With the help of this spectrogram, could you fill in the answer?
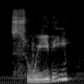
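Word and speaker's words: Sweetea: that game was named sweetie but it was SW it was spelled swe t EA but pronounced sweetie that was fun that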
